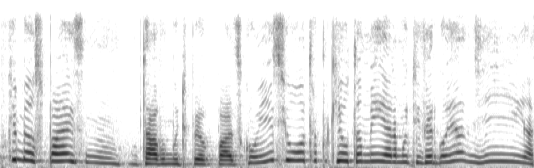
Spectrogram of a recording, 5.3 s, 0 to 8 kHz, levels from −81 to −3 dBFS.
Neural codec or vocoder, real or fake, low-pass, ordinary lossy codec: codec, 16 kHz, 16 kbps, FunCodec, trained on Chinese and English, 50 frames a second; fake; 7.2 kHz; none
